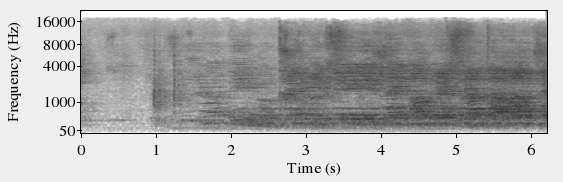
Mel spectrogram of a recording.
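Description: Several men sing together in a large echoing room.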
